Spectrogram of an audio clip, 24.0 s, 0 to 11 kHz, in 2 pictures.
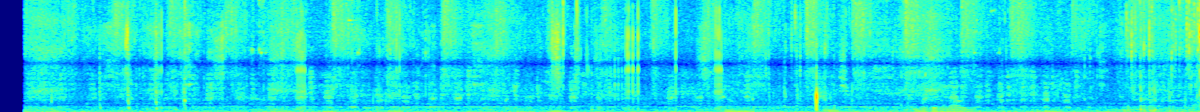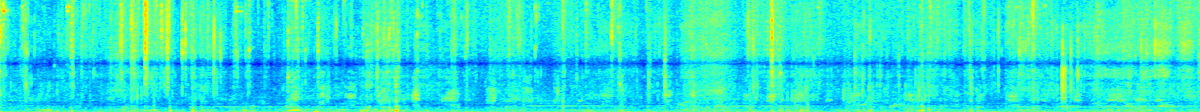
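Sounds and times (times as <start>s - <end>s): dog panting: 0.3s - 24.0s
footsteps on gravel: 0.4s - 24.0s
small clicks and rustles: 0.9s - 8.4s, 10.2s - 24.0s.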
